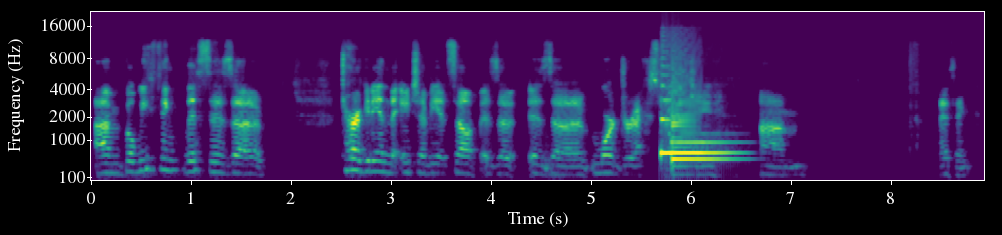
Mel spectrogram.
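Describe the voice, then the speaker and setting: Woman, researcher, slightly low pitch, hesitant, video call audio. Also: fairly even intonation, unhurried, long pauses, a little mellow, low-quality recording. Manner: hesitant, many fillers and restarts. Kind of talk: answering questions on a webinar.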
